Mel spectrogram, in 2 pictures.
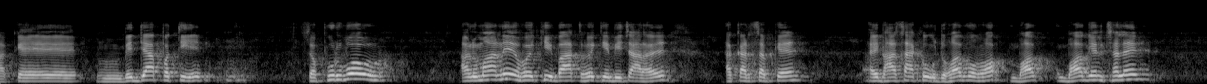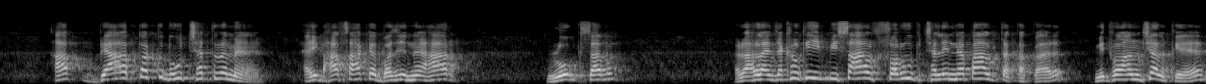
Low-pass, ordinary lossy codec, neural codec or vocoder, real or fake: none; none; codec, 16 kHz, 4.8 kbps, FACodec; fake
